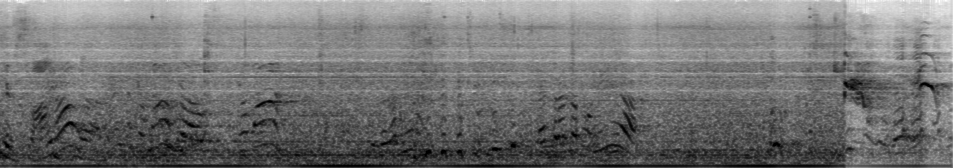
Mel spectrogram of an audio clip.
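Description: A woman talks cheerfully close by.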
